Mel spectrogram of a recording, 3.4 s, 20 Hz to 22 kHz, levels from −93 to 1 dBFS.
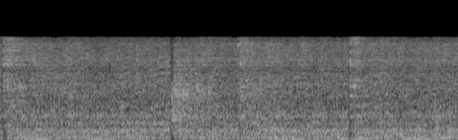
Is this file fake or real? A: fake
